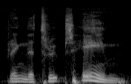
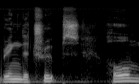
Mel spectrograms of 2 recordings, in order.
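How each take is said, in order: First: The last word has the vowel of 'game'. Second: The last word has the vowel of 'comb'. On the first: "we say bring the troops hame" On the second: "we don't say bring the troops home"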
